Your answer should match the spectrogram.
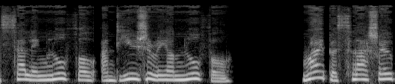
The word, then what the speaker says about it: ربا: Riba/o plus or minus uomo section is pronounced and written similarly to rabbi/o plus or minus uomu, that means Lord Master.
